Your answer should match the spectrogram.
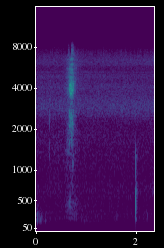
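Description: Near silence, broken by one short sniff from the presenter about a third of the way in and a faint click at the very end.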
